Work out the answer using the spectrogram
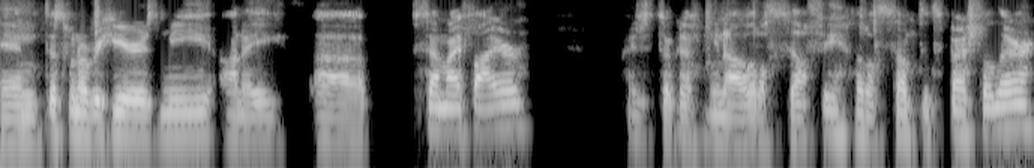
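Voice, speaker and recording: In an American accent, a man with an unremarkable speaking voice talks fairly quickly at medium pitch with fairly even intonation, the sound dry and close with no echo. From Oregon, US. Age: 30s. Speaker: firefighter and EMT. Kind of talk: informal presentation to students. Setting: sitting in the back of a rescue vehicle at a fire station, video call.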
